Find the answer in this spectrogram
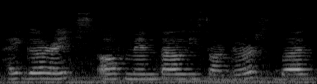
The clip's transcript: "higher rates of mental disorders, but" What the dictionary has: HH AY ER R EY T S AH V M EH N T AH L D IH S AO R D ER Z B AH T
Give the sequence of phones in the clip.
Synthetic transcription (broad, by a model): HH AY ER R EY S S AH F M EH N T AH L D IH S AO R D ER S B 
